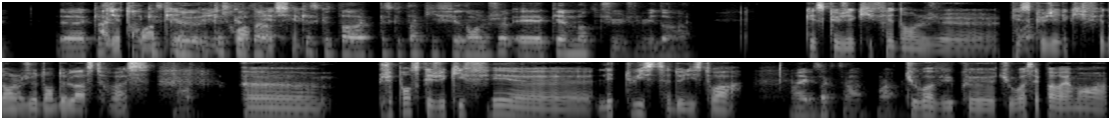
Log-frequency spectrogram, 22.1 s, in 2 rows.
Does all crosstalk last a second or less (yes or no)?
no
